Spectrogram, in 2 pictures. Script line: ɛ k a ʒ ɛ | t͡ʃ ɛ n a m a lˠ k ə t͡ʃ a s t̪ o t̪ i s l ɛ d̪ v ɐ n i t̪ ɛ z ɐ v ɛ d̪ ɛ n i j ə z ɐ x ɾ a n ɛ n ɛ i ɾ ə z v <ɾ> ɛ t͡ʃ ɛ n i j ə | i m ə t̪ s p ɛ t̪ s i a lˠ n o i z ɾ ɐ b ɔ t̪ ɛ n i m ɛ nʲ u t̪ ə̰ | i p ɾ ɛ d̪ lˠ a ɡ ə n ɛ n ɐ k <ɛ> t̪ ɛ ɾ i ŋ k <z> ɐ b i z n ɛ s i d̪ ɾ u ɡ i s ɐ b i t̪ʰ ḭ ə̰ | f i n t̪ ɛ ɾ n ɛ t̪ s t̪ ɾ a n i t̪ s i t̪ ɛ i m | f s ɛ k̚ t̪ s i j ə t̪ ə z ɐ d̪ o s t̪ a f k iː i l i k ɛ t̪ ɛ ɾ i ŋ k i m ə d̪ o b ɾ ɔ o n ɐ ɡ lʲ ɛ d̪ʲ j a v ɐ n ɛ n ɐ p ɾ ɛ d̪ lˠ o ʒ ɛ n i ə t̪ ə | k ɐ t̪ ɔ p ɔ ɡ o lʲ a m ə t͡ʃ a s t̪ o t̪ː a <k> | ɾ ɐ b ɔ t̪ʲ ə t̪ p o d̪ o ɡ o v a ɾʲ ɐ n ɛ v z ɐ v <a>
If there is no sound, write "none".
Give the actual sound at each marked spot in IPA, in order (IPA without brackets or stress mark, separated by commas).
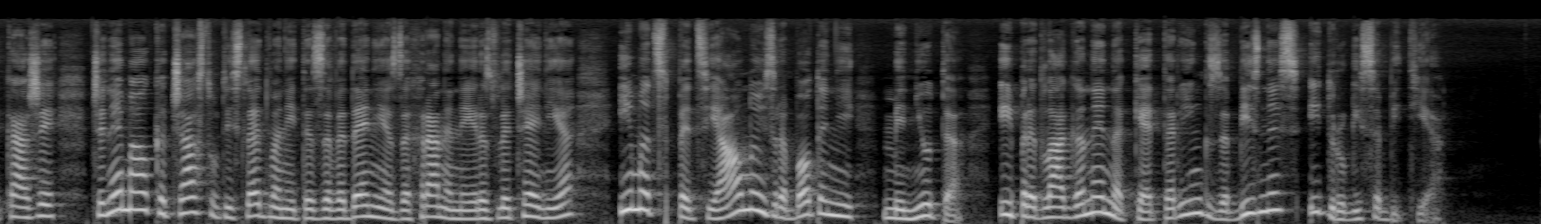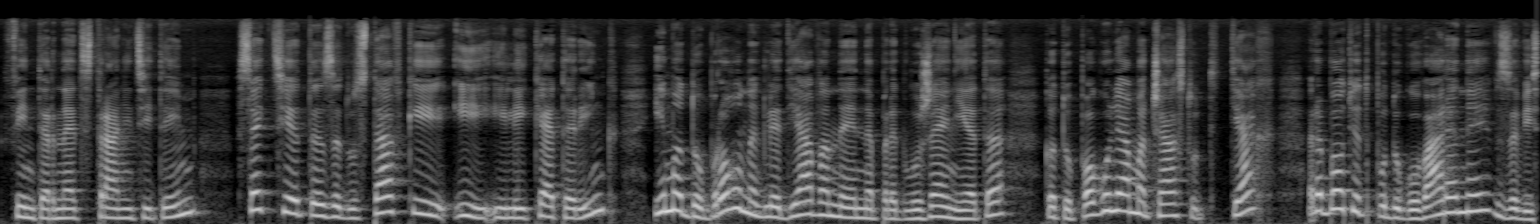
l, ɛ, z, x, i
